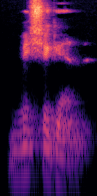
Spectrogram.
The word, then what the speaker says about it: Michigan: to Charlotte North Carolina very good the State Michigan it's a French word soft sound Vish Michigan stress only Percival Michigan is a big state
